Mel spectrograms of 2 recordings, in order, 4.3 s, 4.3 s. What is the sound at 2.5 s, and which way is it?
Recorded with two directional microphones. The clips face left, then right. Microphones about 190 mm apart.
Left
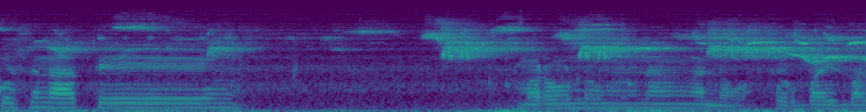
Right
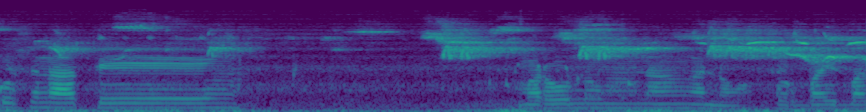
Speech, 10° left (ahead or behind).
